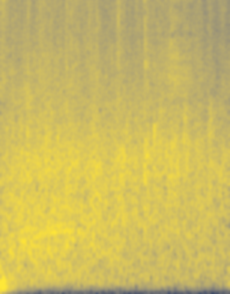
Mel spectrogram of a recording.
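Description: An audience bursts into sustained applause, a dense, steady wash of many hands clapping at an even loudness throughout, with no voices rising above it.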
